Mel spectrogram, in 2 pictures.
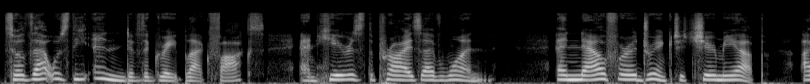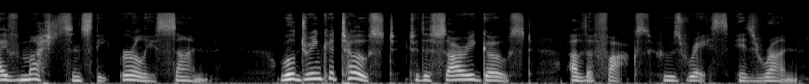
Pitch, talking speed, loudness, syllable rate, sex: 200 Hz, 170 wpm, -20 LUFS, 4.1 syllables/s, female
